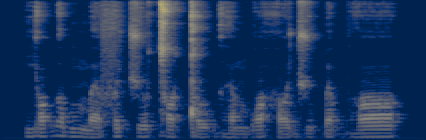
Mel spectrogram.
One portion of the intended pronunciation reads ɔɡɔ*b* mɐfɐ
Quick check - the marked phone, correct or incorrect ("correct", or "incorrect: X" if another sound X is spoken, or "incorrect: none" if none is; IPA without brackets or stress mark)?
correct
